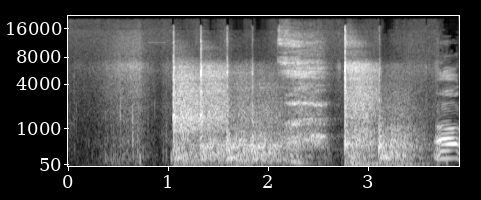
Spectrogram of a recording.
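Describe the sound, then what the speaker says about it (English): A 1982 Jeep CJ7 door pushed shut into its latch, giving a couple of sharp metallic slams and clunks close by, with handling noise and a brief voice-like tone at the end. "So if I carefully hold the door up and put it in the latch, it should be close to where it needs to be aligned"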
